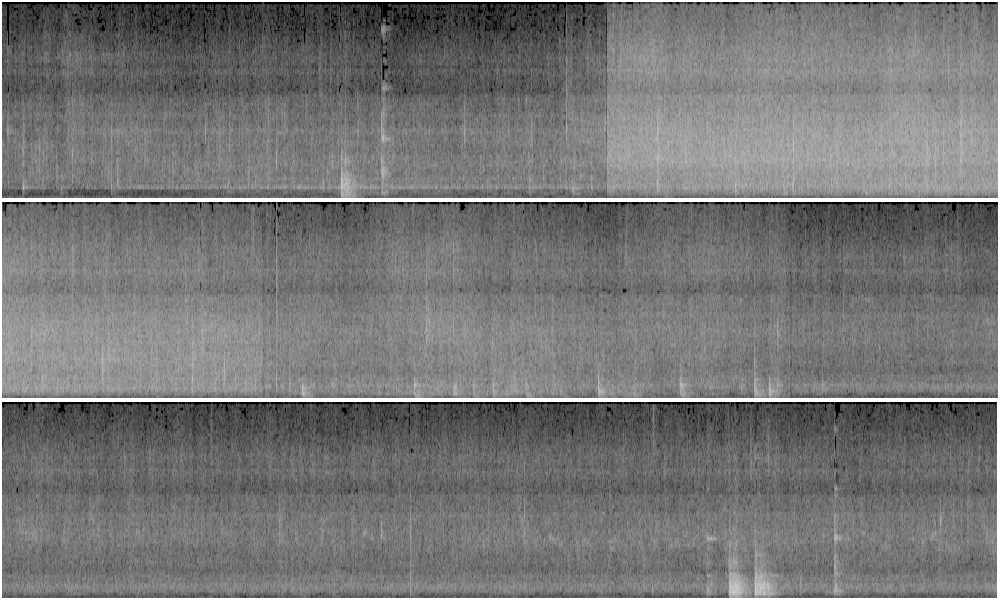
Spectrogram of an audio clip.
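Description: Butter sizzling in a nonstick wok. About six seconds in the sizzle suddenly jumps loud as chopped onions go into the hot butter, then fades over several seconds, with scattered knocks of a wooden spatula stirring. A few louder knocks come near the end.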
